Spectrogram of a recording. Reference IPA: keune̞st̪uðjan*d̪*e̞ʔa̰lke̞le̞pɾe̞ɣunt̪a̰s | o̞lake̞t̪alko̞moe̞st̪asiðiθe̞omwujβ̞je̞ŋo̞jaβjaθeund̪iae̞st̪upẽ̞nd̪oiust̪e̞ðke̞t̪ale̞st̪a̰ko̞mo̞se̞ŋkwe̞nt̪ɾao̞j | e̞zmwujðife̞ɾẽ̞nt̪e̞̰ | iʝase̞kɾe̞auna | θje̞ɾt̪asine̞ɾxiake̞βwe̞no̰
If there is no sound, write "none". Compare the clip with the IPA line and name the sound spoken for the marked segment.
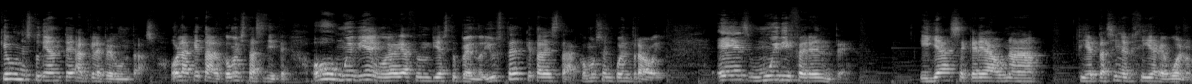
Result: t̪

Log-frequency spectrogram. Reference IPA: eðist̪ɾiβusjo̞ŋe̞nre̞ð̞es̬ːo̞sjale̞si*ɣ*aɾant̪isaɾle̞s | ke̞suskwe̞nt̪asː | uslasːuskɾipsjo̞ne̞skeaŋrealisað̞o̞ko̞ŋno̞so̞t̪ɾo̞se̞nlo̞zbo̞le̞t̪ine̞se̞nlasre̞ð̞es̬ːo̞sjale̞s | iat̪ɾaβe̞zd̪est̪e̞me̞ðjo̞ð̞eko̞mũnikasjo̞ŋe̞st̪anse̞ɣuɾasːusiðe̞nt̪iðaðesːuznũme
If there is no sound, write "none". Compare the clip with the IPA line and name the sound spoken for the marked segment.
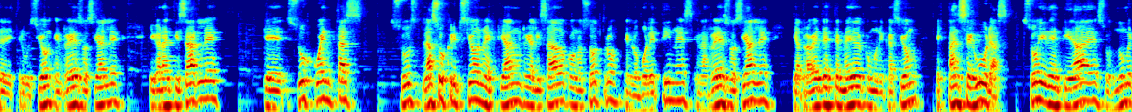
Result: ɣ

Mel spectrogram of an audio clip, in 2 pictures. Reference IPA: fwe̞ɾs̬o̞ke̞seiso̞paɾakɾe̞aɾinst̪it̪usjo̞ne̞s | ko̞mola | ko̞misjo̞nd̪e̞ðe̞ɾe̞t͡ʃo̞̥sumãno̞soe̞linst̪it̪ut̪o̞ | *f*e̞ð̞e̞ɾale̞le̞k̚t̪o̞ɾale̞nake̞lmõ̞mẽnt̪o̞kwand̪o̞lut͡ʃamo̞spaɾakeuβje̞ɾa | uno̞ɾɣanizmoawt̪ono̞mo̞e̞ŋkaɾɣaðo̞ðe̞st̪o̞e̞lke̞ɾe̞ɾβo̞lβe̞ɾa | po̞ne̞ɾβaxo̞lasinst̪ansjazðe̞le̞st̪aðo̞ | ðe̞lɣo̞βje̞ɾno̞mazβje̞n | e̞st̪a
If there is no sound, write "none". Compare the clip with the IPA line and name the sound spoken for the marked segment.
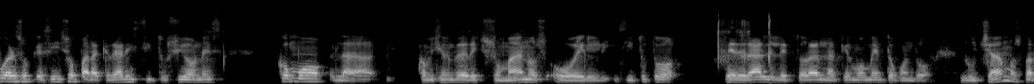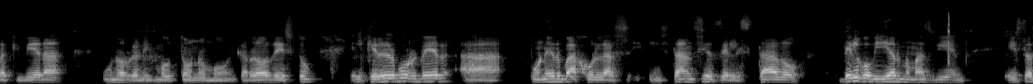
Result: f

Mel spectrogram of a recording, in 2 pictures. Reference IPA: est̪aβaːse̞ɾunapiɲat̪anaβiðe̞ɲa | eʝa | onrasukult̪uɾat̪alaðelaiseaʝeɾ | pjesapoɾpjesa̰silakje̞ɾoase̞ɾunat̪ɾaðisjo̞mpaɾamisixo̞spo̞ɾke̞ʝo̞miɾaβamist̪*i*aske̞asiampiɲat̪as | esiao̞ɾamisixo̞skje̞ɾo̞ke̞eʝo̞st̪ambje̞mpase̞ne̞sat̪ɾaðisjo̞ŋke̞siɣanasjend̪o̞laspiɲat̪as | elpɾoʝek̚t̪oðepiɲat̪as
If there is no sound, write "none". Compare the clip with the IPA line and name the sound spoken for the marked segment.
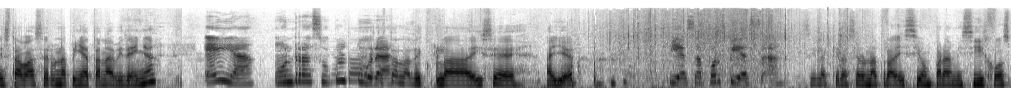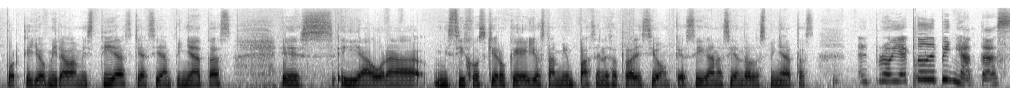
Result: i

